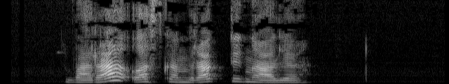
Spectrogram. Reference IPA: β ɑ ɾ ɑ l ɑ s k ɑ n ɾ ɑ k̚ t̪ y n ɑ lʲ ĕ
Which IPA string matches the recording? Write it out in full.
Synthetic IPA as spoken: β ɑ ɾ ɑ l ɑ s k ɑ n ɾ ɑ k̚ t̪ y ŋ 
